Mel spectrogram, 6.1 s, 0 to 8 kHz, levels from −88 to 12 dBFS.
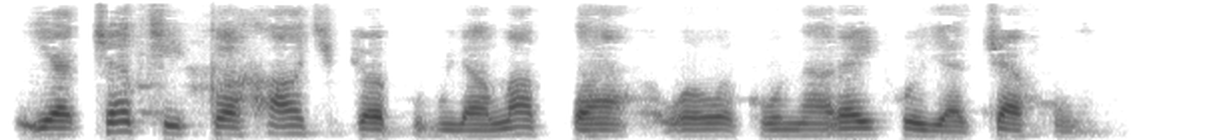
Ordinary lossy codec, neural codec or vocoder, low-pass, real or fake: MP3, 32 kbps; codec, 16 kHz, 0.5 kbps, FunCodec, trained on Chinese and English, 25 frames a second; 7.2 kHz; fake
